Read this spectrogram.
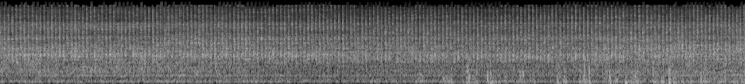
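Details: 2001 Ford Explorer Sport 4.0 SOHC V6 at idle: loud, fast, fairly even metallic rattle, about three a second, with low compression on all 3 right-hand cylinders. Owner suspects the rear RH timing chain or cam sprocket, unconfirmed.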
